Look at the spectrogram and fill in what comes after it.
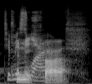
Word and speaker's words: Timișoara: You can fly in to Timișoara. Am I pronouncing that right? – Yeah, Timișoara.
